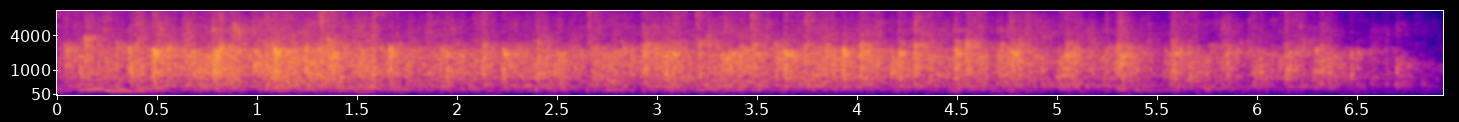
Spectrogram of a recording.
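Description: A full audience claps steadily and loudly for about seven seconds to welcome speaker Jonathan Lopez at the Cleveland Museum of Art, then the applause tapers off at the end.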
